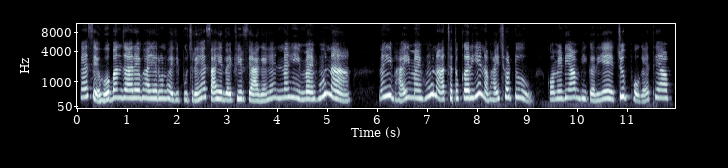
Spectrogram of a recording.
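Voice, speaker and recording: Hosting a relaxed live stream, a high-pitched woman from Chhattisgarh, India, welcomes viewers by name. She reads out their comments in a friendly, slow, stretched-out manner.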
